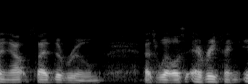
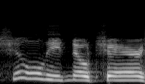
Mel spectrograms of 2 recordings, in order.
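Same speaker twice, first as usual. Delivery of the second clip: very high, slow, melancholy, gloomy throat chuckle; 10 semitones higher, 5 dB louder than usual. A man replies to a helpful suggestion, gloomily chuckling in his throat. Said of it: "gloomily chuckling in his throat".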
